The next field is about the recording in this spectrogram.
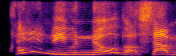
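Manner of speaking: thrilled, bubbly, excited, eager delivery. Retelling what the other speaker said on learning about Sam: imitating someone sounding excited. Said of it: "you sounded so excited".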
